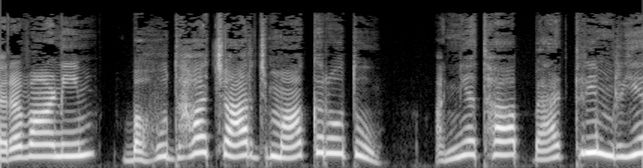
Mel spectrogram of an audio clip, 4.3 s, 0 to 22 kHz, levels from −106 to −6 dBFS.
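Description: No technical faults can be heard anywhere in the speech recording, and the signal holds steady throughout.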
